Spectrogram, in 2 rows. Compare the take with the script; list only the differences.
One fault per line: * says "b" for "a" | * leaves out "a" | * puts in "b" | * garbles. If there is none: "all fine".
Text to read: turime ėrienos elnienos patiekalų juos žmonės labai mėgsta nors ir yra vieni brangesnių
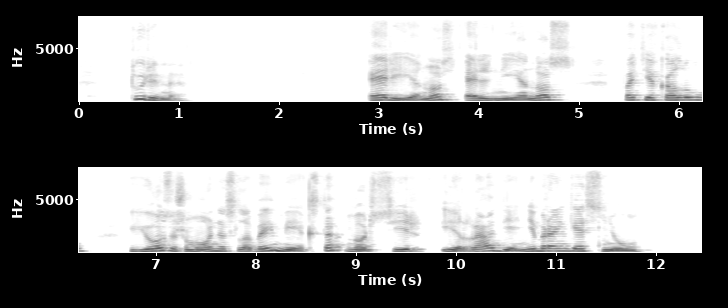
all fine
